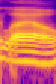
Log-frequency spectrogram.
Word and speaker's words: Lael: And speaking of your daughter, Lael, did I pronounce that correctly? Lael. Yes, lay out.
